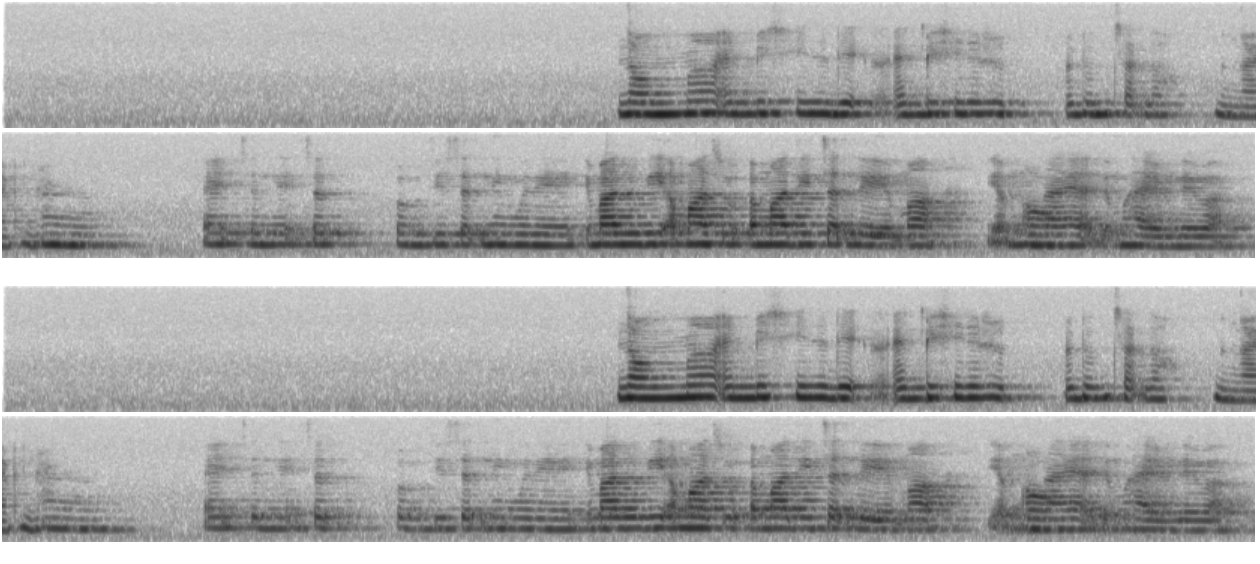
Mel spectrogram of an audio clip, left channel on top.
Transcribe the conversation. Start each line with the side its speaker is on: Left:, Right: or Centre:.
Right: ꯅꯣꯡꯃ ꯑꯦꯟ ꯕꯤ ꯁꯤꯗꯗꯤ ꯑꯦꯟ ꯕꯤ ꯁꯤꯗꯁꯨ ꯑꯗꯨꯝ ꯆꯠꯂꯣ ꯅꯨꯡꯉꯥꯏꯕꯅꯦ
Left: ꯎꯝ ꯑꯩ ꯆꯪ ꯆꯠ ꯕꯨꯗꯤ ꯆꯠꯅꯤꯡꯕꯅꯦ ꯏꯃꯥꯟꯅꯕꯤ ꯑꯃꯁꯨ ꯑꯃꯗꯤ ꯆꯠꯂꯦ ꯑꯃ ꯌꯥꯝ ꯅꯨꯡꯉꯥꯏ
Right: ꯑꯥ
Left: ꯑꯗꯨꯝ ꯍꯥꯏꯕꯅꯦꯕ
